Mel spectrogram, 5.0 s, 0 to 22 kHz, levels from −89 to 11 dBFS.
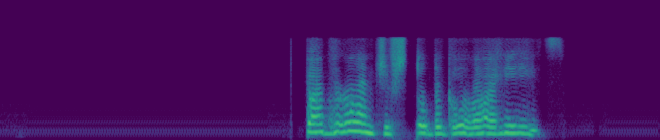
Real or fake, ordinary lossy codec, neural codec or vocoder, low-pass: fake; none; codec, 16 kHz, 0.5 kbps, FreqCodec, smaller model; 7.2 kHz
